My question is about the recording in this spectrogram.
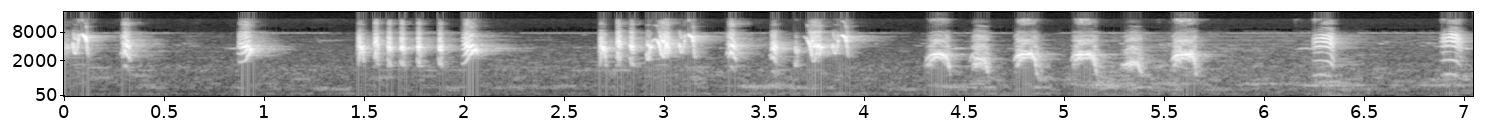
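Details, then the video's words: Long-tailed shrike in lively 'gacor' song, meant as a lure for other shrikes: rapid, varied high chips and twittering phrases in quick bursts, shifting to a run of sharper whistled notes, then scattered single chirps. "SUARA BURUNG CENDET GACOR, PANCINGAN CENDET BAHAN AGAR CEPAT GACOR"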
